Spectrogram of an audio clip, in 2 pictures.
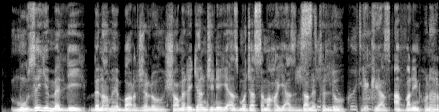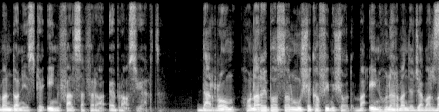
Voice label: documentary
